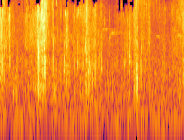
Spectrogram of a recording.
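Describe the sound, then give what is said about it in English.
Footsteps walk up a track toward a hut, a steady run of crunching steps with a few louder scuffs. “So we parked the waka, puffed up the track,”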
